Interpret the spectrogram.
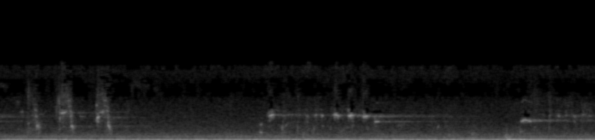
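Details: Bald eagle landing on an upper left branch at its Hornby Island nest territory after flying in from inland, giving a thin, high stuttering trill of quick piping notes, then a brief sliding whistle, over constant low hum.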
